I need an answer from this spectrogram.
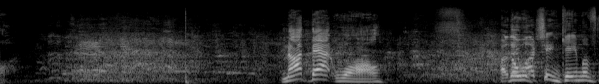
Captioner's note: laughter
